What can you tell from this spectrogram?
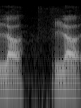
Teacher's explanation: जीभ आपका जाकर मूर्धा में लग रहा है और वायु दोनों जीभ के किनारे से निकल रहा है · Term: पार्श्विक व्यंजन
